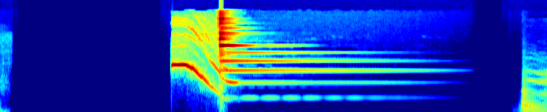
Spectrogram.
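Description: Intro sound effect: a quick falling tone about a second in that lands on a bell-like ding, which rings out and fades over about a second and a half. A music track with a steady beat starts right at the end.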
